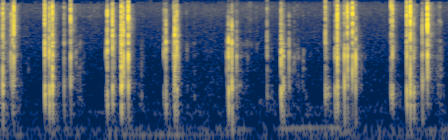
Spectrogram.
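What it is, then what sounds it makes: Plastic lotion bottle. A small, hollow white CeraVe plastic moisturizer bottle with a blue cap is held in hand and tapped and scratched with long acrylic nails. Quick, sharp, bright clicks come in uneven clusters, with soft scratchy rustles between them. A faint, steady low hum runs underneath, and each tap dies away almost at once.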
